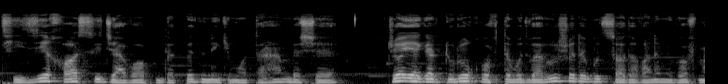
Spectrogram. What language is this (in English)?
Persian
